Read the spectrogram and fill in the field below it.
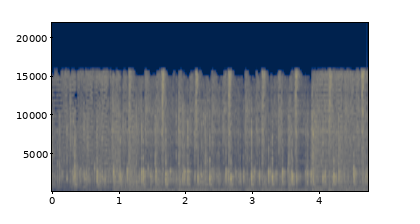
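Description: A crowd applauds with dense, steady clapping that keeps up loudly throughout, while music with a deep, pulsing bass line starts underneath after the first second.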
